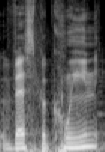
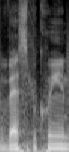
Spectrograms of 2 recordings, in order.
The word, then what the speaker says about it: Vespiquen: And Combee evolves into Vespiquen. Yes, I say it like Vespiquen, but apparently it's pronounced Vespiquen. So, or Vespiquen. Anyways, Combee can only evolve into Vespiquen, if it's a female.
